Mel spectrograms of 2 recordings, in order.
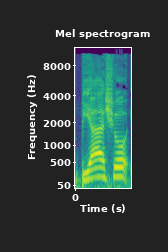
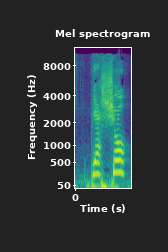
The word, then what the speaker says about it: Piaggio: Porque hay varias formas, ¿es Piaggio o es Piaggio, Piaggio, así, con la ¿Cómo? ¿Tus abuelos qué decían? – Piaggio, Piaggio, así medio paisano nomás, ¿viste? – Piaggio. – Sin mucha pronunciación así media italiana, sino que Piaggio.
